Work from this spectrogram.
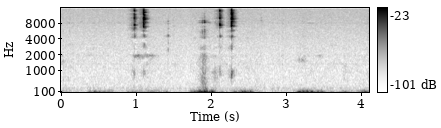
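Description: Sharp mouse clicks on a computer during a GeoGebra geometry lesson, a few quick clicks around the one- and two-second marks, close and fairly quiet over low room noise.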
